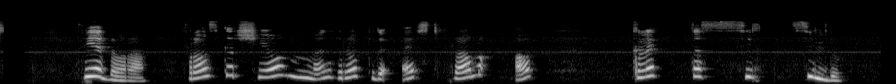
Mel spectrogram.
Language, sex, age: Icelandic, female, 40-49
